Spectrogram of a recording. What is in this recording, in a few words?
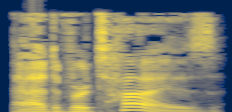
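"advertize", British English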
